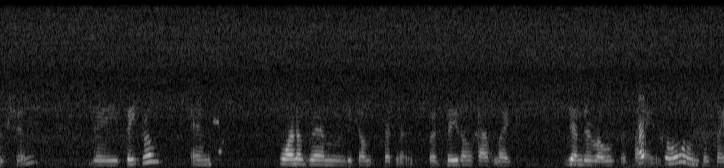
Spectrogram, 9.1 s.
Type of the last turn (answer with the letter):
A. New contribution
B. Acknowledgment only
B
